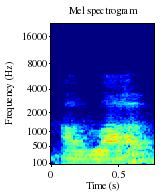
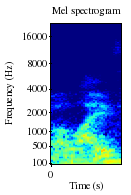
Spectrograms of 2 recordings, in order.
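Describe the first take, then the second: First: The word is said with no y glide. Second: The word is said with a y glide. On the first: The speaker calls it right. "This yud here, the second yud, is silent" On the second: The speaker calls it wrong. "It's not alive"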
